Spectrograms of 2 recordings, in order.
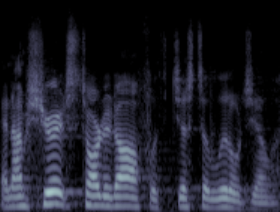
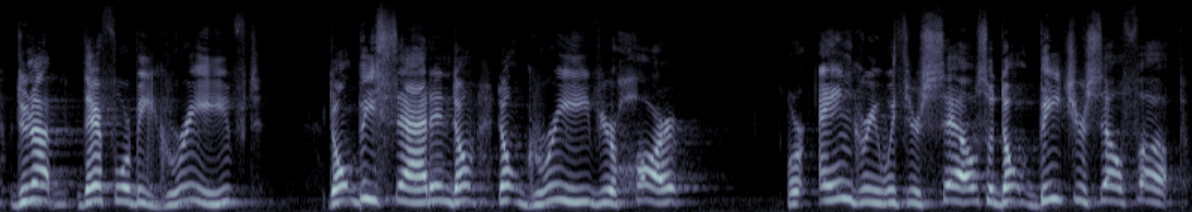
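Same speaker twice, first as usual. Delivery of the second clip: preaching at full force; 7 semitones higher, 5 dB louder, slower than usual. Real, not acted. Preacher urges listeners.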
